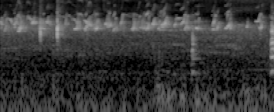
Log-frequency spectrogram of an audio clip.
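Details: Young country chicks chirping busily, thin high peeps tumbling over one another, with a couple of sharp taps and a rustle at the end.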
